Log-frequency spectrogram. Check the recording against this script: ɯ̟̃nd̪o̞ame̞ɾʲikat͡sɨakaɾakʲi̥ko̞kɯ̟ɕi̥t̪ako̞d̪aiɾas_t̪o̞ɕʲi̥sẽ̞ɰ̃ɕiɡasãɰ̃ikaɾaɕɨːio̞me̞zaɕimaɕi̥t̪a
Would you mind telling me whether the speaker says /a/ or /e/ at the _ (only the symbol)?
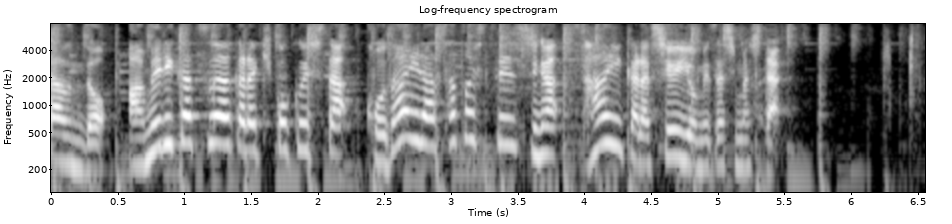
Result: a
